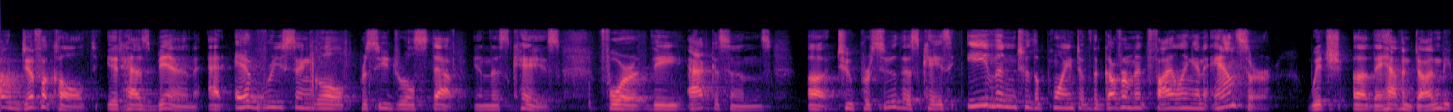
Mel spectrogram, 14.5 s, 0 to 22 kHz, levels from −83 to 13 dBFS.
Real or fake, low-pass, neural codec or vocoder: real; 7.2 kHz; none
